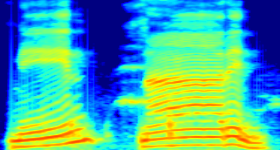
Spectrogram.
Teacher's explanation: Di sini ada nun sukun bertemu dengan nun, padahal nun termasuk dari salah satu dari yanmu, ya, ketemu dengan salah satu dari yanmu, maka terjadilah namanya hukum idgham. Jadi suaranya nun ini huruf pertama dimasukkan ke huruf kedua, artinya masuk itu dimasukkan, kemudian didengungkan, ditahan dulu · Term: idgham bi gunnah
